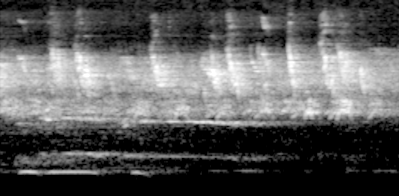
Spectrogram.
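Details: Chorus of birds singing in the morning around a farmhouse: quick bright chirps and twittered phrases repeated irregularly, over low steady hummed tones.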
